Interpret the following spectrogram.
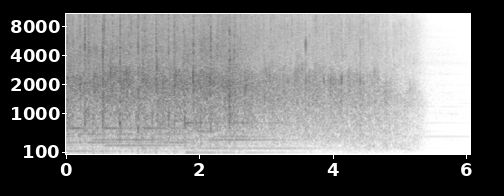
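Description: Audience applauding over closing music, the clapping and music fading out about five seconds in.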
